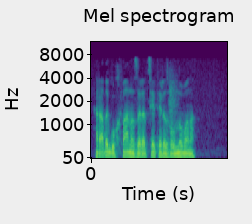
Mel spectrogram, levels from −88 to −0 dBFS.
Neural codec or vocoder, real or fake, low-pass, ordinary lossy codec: none; real; 7.2 kHz; AAC, 64 kbps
